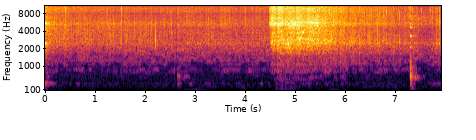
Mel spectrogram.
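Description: Chili powder gravy for a greens kuzhambu boiling and sizzling in a pan, a steady frying hiss that swells louder midway, with a couple of faint utensil knocks and no talk.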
